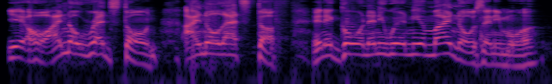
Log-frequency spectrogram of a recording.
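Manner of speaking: Brooklyn Mario. Acted. Streamer boasts to chat about redstone, mock Brooklyn accent. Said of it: "did that like Brooklyn Mario".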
